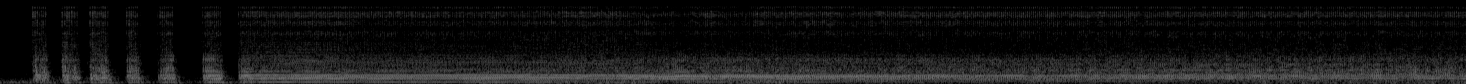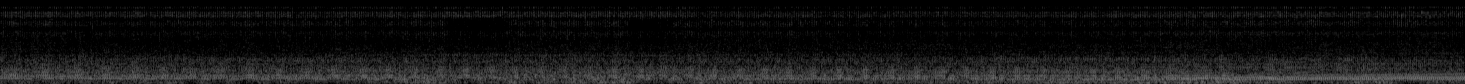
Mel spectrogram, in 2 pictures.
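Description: Power drill turning the welded-on wheel nut of a pantograph roof tent's crank mechanism to raise the tent. A few short trigger blips, then a long steady drone, noisy, that cuts off suddenly at the end.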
